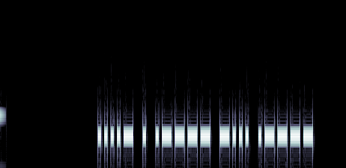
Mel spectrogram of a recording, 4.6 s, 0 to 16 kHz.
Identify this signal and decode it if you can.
Morse code, heard as a keyed tone, about 28 wpm, 700 Hz. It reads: 4E1B1
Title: Five Challenging Letter-Number Combinations 28wpm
